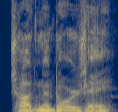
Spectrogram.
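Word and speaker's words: Phyag-na rDo-rje: Text, Phag Na Ridorje, pronounced Chogna Dorje, bearing the Dorje in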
